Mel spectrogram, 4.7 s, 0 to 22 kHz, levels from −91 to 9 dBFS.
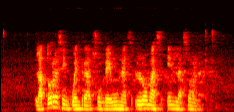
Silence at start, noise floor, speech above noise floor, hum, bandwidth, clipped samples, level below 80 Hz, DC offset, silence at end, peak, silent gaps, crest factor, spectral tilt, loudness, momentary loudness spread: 0.7 s; -59 dBFS; 39 dB; none; 7.4 kHz; under 0.1%; -52 dBFS; under 0.1%; 0.6 s; -4 dBFS; none; 18 dB; -7.5 dB/octave; -20 LUFS; 8 LU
